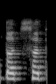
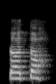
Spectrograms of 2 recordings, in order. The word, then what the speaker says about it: ततः: जो विसर्ग है विसर्ग का उच्चारण हम करेंगे हलंत फ के साथ। ततः पदंत।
